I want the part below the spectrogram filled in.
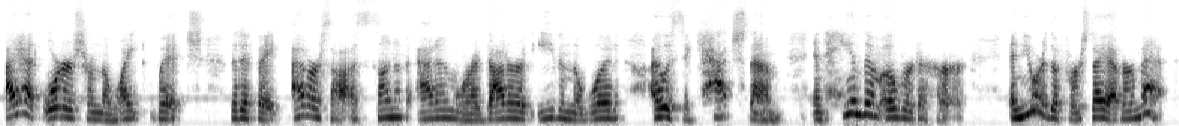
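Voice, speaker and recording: Woman voicing a guilt-ridden, tearful male faun, husky. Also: medium pitch, expressive, moderate pace, phone-quality sound. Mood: anguished confession. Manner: melodramatic, pleading. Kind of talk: children's storybook character voice.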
